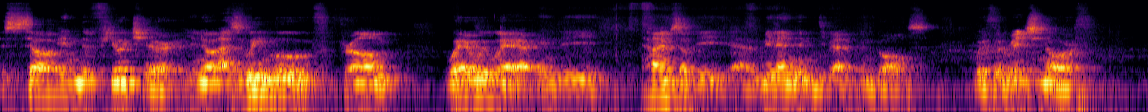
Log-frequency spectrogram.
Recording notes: Live from AIDS 2022 in Montreal. Recorded during the International AIDS Conference in Montreal, Canada, on July 31st.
